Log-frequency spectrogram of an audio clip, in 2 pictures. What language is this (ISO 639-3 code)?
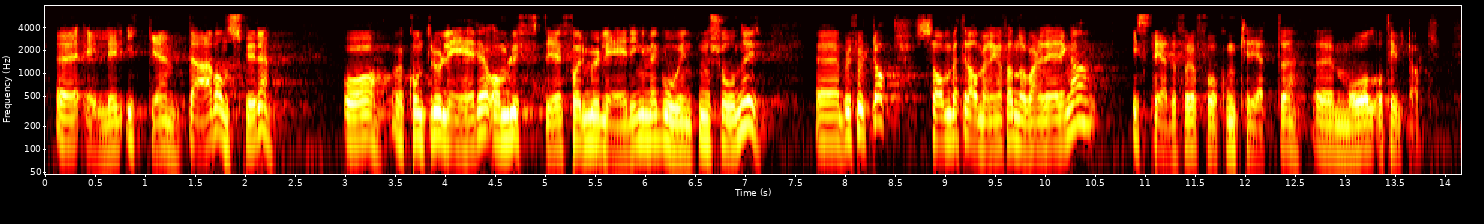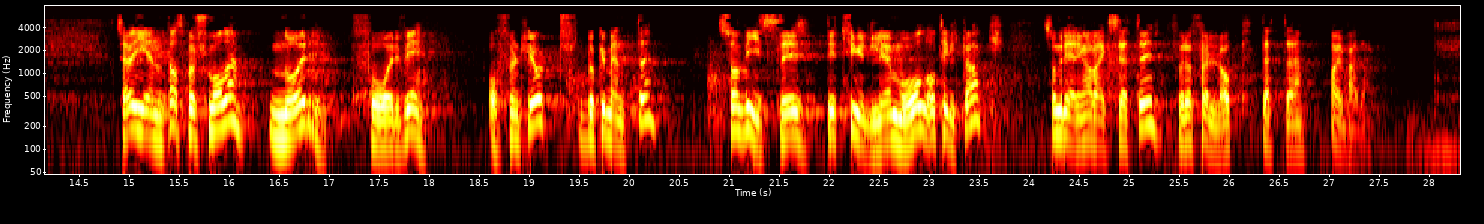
nob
